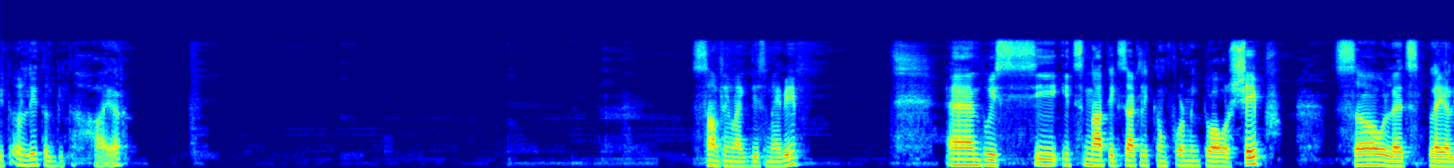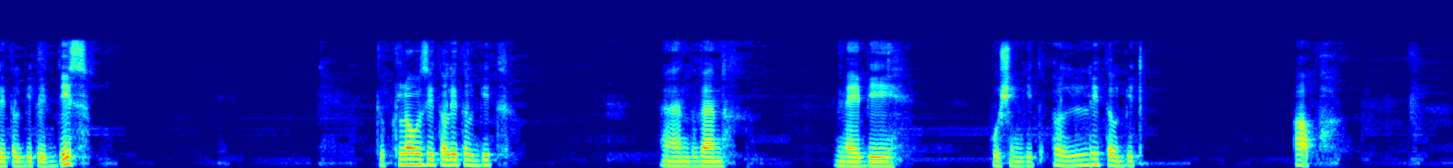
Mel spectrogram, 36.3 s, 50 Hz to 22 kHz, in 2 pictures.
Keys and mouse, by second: 0.0-7.5 shift+drag, 11.5-14.9 drag, 15.9 click, 17.3 click, 19.5-25.6 shift+drag, 27.8 shift+click, 30.2-34.8 shift+drag, 35.9 shift+click.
